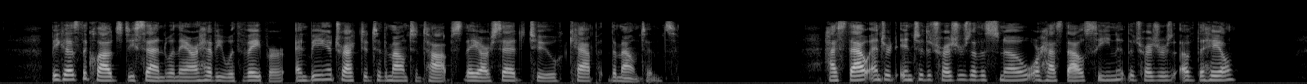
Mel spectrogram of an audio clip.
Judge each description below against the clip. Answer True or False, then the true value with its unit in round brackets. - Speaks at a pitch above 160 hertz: True (185 Hz)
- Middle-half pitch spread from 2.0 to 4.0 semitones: True (2.5 semitones)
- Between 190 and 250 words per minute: True (200 wpm)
